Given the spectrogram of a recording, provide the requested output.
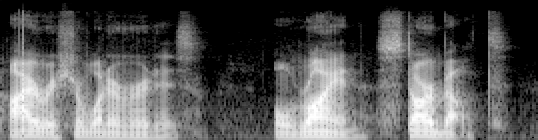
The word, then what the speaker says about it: Orion: Orion.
